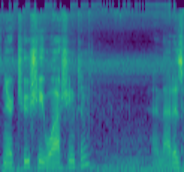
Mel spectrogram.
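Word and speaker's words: Touchet: owned by Florida Power and Light it's near to she Washington and that is how you pronounce it I know it's spelled touche near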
